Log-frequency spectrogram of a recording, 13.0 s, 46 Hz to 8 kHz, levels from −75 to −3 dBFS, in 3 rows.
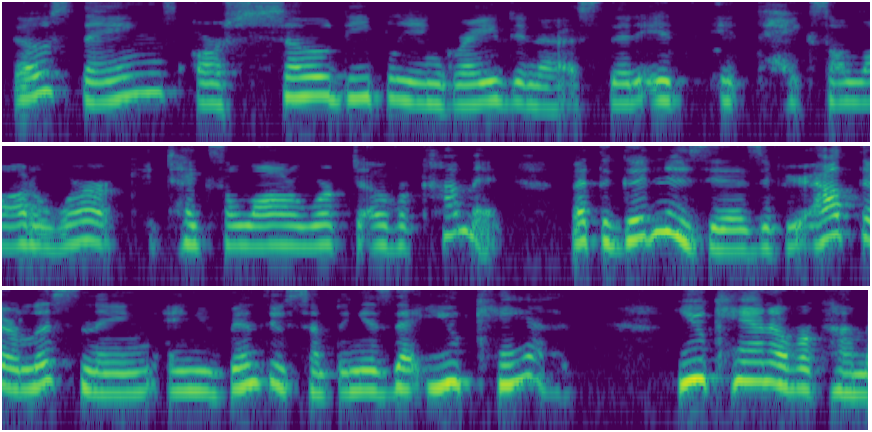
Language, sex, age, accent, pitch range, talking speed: English, female, 50-69, American, 220-280 Hz, 215 wpm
